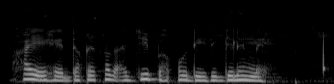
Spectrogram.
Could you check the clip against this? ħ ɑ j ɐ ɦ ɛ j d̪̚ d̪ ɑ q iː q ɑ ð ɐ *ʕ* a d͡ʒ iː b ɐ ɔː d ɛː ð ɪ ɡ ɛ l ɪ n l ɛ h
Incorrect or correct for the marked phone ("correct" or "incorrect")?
correct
